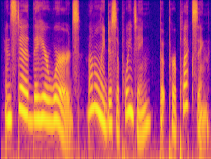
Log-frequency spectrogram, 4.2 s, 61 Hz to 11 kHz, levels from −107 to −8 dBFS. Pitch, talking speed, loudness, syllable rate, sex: 225 Hz, 130 wpm, -17 LUFS, 4.3 syllables/s, female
